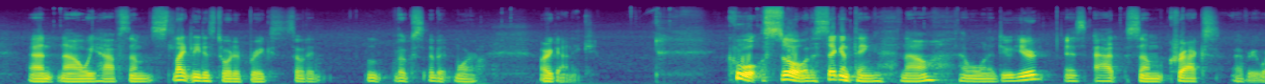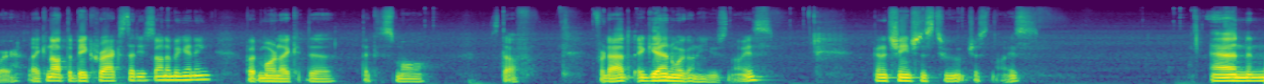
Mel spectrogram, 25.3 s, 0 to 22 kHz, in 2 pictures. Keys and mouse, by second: 0.0-0.6 typing, 0.1 click, 0.6 click, 0.7 F1, 5.0 click, 5.6 Escape, 6.2-6.6 middle drag, 6.6 drag, 7.4-7.7 right drag, 7.6 click, 7.9-8.8 drag, 9.2 click, 14.3 click, 16.7 middle click, 16.9 click, 17.4 click, 19.1 typing, 19.9-20.5 drag, 20.6 click, 21.8-22.8 drag, 23.0 drag, 23.6 click.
